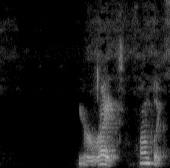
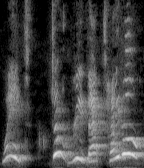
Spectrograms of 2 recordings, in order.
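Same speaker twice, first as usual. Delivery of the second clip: high, loud, panicked pigeon cry; the pigeon begs to stop the reading; frantic pigeon; 9 semitones higher, 9 dB louder than usual. Acted. Pigeon shouts at the teacher not to read the title. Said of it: "He's saying".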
